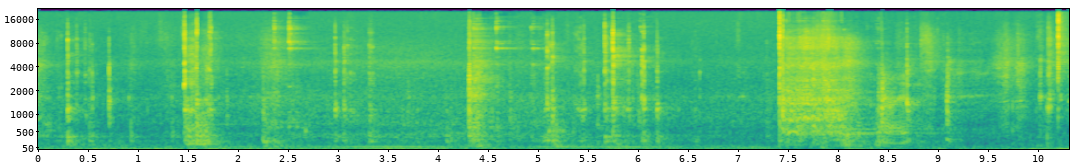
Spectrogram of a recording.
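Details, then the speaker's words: 1970s canoe hot rod built from a 1953 Ford Anglia, unrun for 47 years, on a 12-volt battery: several short bursts of steady starter cranking that never catch; only a weak spark from dirty ignition points that need cleaning. "see that sparking when i turn it over can you see in there okay uh yeah i'm getting a little bit of a spark really"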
